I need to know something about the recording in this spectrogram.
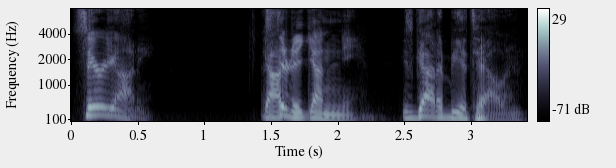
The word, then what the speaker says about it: Sirianni: Sirianni. Sirianni.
